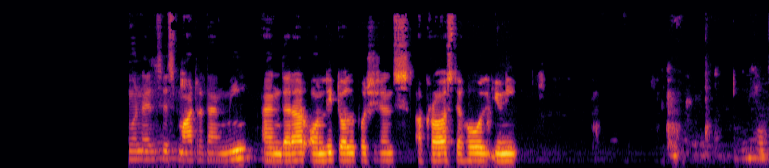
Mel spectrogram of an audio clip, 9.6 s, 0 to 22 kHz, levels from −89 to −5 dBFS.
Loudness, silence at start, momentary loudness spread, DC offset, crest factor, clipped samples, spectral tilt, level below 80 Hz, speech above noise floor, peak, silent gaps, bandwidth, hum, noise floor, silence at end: -23 LUFS; 1.6 s; 20 LU; under 0.1%; 20 dB; under 0.1%; -4.5 dB/octave; -66 dBFS; 52 dB; -4 dBFS; none; 16.5 kHz; none; -76 dBFS; 0 s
